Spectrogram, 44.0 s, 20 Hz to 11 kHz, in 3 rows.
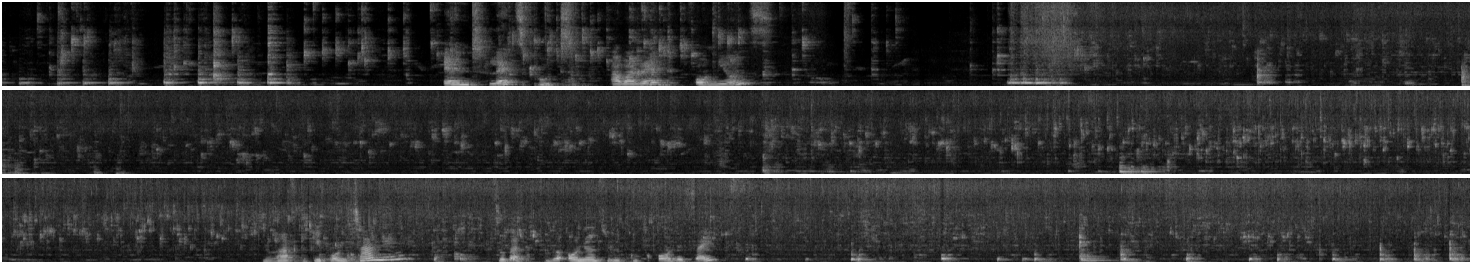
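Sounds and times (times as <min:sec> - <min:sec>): spoon knocking against pan: 0:00.0 - 0:03.3, 0:14.6 - 0:16.0, 0:25.4 - 0:26.5, 0:32.4 - 0:44.0
onions sizzling in oil: 0:00.0 - 0:08.2, 0:09.9 - 0:44.0.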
